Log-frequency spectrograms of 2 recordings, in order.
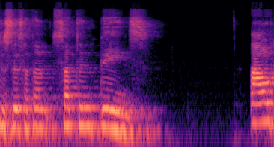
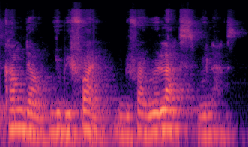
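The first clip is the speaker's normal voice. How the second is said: much softer, lower calming murmur fading out; soothing self-talk; 4 semitones lower, 10 dB quieter than usual. Shown as a demonstration. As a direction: hush yourself gently to settle down. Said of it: "you say".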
